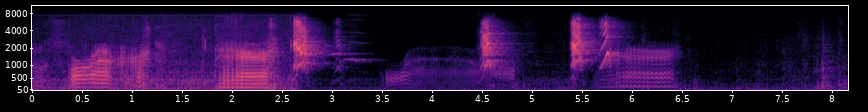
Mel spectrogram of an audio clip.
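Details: Six-month-old Brussels Griffon worked up on a couch while her owner growls at her: harmonic growling rumbles, then sharp barks and a whining growl, with a man's voice mixed in.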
